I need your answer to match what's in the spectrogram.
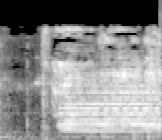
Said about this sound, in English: Hear that bell?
